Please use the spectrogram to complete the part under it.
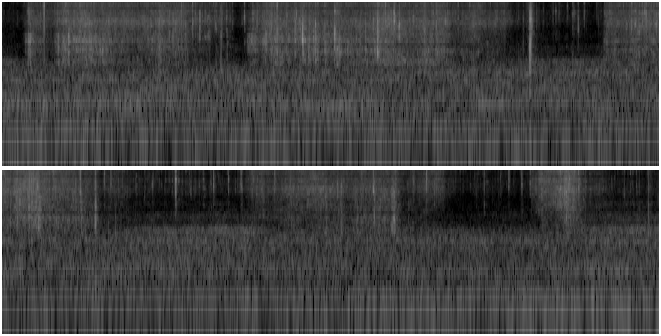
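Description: Glowing embers crackle and pop softly.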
